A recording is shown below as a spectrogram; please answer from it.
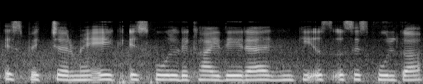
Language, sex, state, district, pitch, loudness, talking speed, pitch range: Hindi, female, Punjab, Kapurthala, 210 Hz, -12 LUFS, 195 wpm, 205-220 Hz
